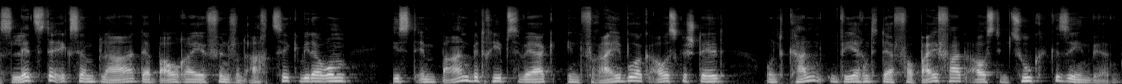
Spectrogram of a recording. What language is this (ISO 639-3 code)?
deu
